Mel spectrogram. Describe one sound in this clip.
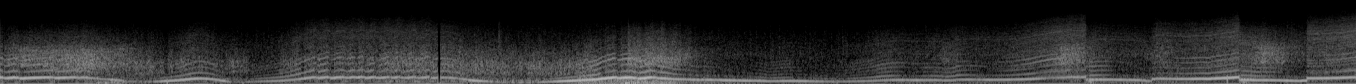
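A car engine revs up and down hard.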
